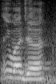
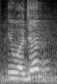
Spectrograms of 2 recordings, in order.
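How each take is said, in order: First: The word ends on a vowel without n. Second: The word ends with an added n sound. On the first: The speaker calls it right. "Iwaja tetap" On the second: The speaker calls it wrong. "Orang ada yang nyangka kalau di saktah baca gimana? ... Enggak, salah"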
